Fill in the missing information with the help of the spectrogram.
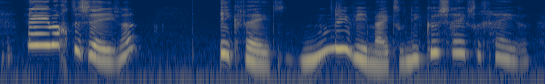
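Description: Soft little storybook mouse, girlish and sweet, voice leaping up and down, unhurried, read aloud by a woman. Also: a little high. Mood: delighted. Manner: lively, rising storybook voice. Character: gentle little female mouse seeking a kiss. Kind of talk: reading a picture book aloud to children.

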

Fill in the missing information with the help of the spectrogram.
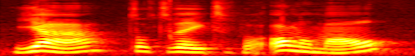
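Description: A woman's voice: mid-range voice, unhurried, a little mellow, husky. A woman voicing a bold, cocky young female fawn in a storybook, speaking with confidence. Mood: knowing.

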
